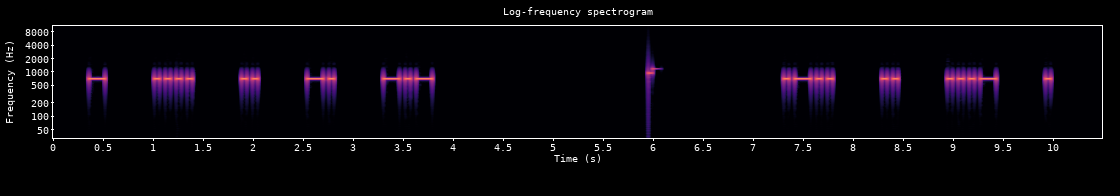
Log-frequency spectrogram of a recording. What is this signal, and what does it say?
Morse code, heard as a keyed tone, about 22 wpm, spaced as for 13 wpm, 700 Hz. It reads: THINK LIVE
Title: 3x Character Spacing - Top 200 Words - 22wpm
